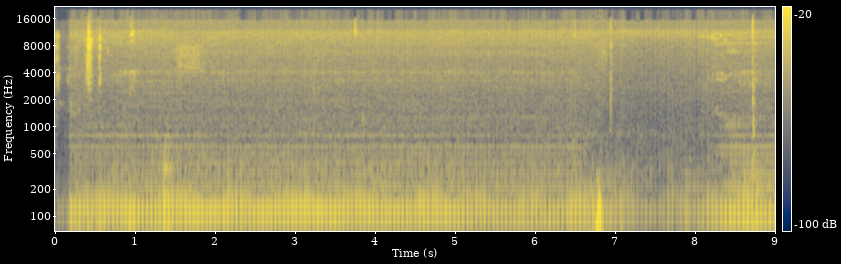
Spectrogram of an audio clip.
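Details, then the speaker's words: Valve guitar amp with no reverb, powered on with its cover removed, mic held to the mains transformer: a loud, steady, gritty mains buzz; hum also rises as the reverb control is turned up. "I'm just going to hold this up to the manage Transformer you can hear just how noisy it is"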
